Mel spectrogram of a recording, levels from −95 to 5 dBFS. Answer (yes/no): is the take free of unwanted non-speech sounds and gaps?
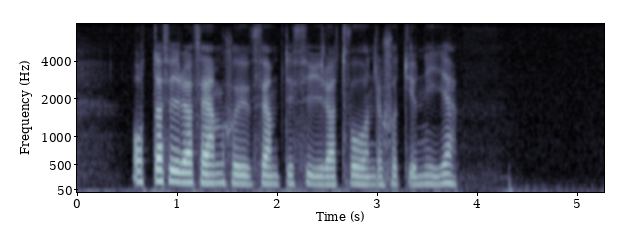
yes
